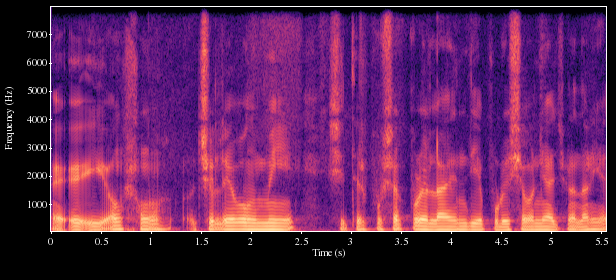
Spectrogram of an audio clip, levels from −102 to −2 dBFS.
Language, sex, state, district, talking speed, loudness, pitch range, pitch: Bengali, male, West Bengal, Paschim Medinipur, 195 wpm, -15 LUFS, 110-120 Hz, 115 Hz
